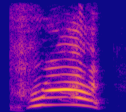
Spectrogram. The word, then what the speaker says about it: Pratt: that like differently backwards it's Pratt which is like rad with a p in front of it what's new robotic turned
